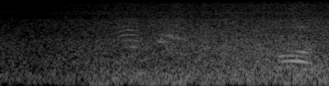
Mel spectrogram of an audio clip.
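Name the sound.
big ocean waves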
